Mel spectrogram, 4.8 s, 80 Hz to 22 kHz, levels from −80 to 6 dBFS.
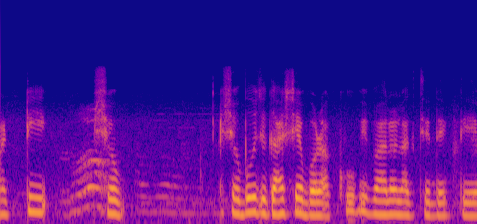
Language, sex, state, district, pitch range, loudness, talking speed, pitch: Bengali, female, Assam, Hailakandi, 195-230 Hz, -18 LUFS, 115 wpm, 210 Hz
